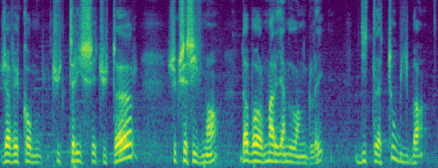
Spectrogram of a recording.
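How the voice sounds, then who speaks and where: A man speaks at a medium pitch with ordinary pitch variation, on a very clean recording with a silent background. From Morocco, Rabat. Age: 70s. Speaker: retired civil servant. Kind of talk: interview.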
